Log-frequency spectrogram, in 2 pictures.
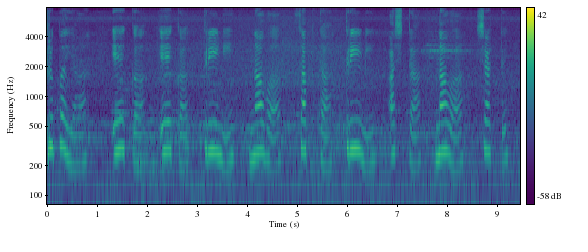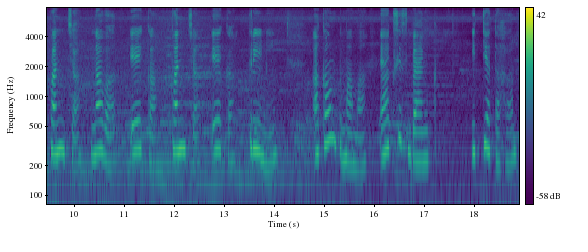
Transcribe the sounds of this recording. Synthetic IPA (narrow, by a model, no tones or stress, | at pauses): kɾipɐja | eːkɐeːkɐ | t̪ɾiːɳ̃i | nɐʋɐ | sɐpt̪ɐ | t̪ɾiːɳ̃i | ɐʂʈɐ | nɐʋɐ | ɕɐʈ | pɐɲt͡ʃɐnɐʋɐ | eːkɐpɐɲt͡ʃt͡ɕɐeːkɐt̪ɾiːɳ̃i | ɐkɐwuɳʈmɐma | ɛksisbɛŋk | it̪jɐt̪ɐhɐ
